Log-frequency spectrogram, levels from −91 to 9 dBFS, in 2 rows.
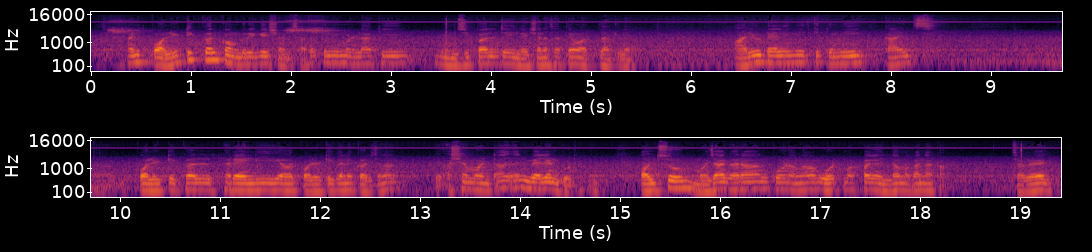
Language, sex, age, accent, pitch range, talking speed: Marathi, male, 20-39, native, 120-140 Hz, 115 wpm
